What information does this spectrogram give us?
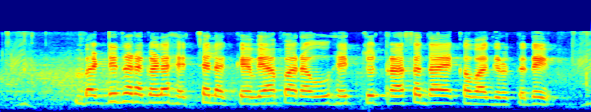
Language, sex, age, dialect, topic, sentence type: Kannada, female, 25-30, Coastal/Dakshin, banking, statement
